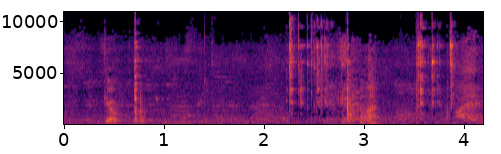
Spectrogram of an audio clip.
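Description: Wooden chopsticks clacking and scraping against a ceramic plate as they jab at a pea, with one sharp click early on and then a quick run of sharp clicks in the second half.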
